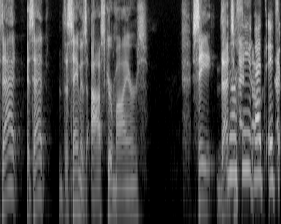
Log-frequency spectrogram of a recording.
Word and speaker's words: Mayer: how i'm reading it i'm reading it exactly how it's spelled but it's pronounced meyer but it's spelled mayor ah that was that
